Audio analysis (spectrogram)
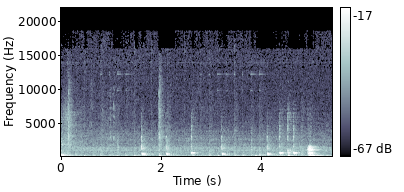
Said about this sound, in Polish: usłyszeć pierwsze kliknięcie, a następnie e, zjechać paluszkiem w dół do krótkiego kliknięcia i do takiego dźwięku, takiego w, jakby, jakby jakiejś takiej wibracji urządzenia czy coś takiego. Ja to teraz zaprezentuję, mam nadzieję, że mi to wyjdzie.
